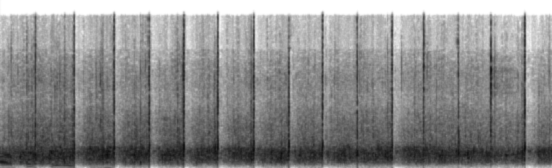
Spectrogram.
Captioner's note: audience applauds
